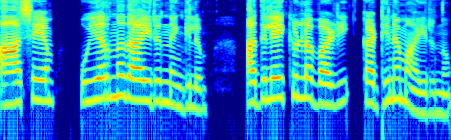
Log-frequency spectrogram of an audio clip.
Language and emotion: Malayalam, neutral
